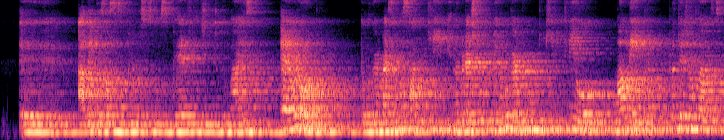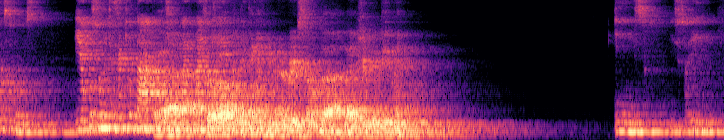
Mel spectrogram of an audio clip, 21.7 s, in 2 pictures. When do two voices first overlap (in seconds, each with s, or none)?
13.2 s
